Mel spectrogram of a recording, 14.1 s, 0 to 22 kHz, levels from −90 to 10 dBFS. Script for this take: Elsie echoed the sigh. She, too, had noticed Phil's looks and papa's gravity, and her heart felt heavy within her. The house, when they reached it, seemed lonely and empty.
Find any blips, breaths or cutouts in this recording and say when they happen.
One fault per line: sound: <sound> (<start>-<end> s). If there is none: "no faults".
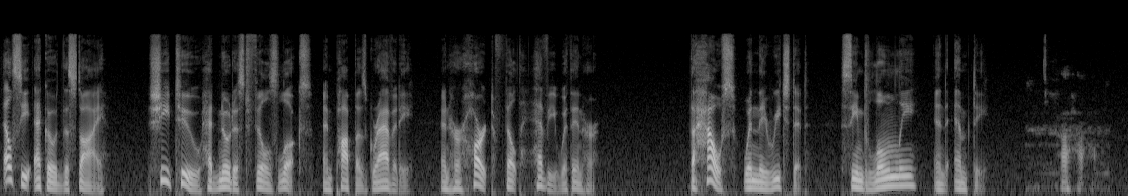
sound: dropout (1.0-1.0 s)
sound: laugh (12.8-13.9 s)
